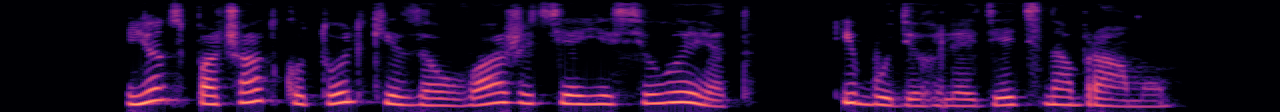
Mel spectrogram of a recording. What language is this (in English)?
Belarusian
